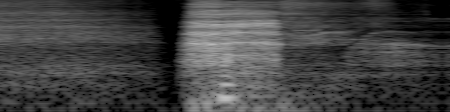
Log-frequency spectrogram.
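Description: A woman sighing: a quieter breath, then a long breathy sigh about a second in that trails off.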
